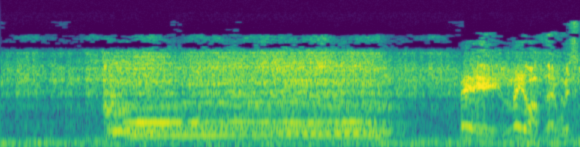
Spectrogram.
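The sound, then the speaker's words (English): A train rumbles steadily on the rails, a long, loud steady whistle blaring over it for several seconds, followed by a brief wavering, voice-like sound near the end. “Somebody's got to get back up there and stop that train before it drops down here and completely messes itself and everything else up.”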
